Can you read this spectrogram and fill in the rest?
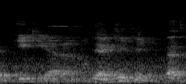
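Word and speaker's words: Geeqie: So the only ones I really knew of were Geeky. Somebody pronounces for me, Geeky, I don't know. Yeah, Geeky.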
